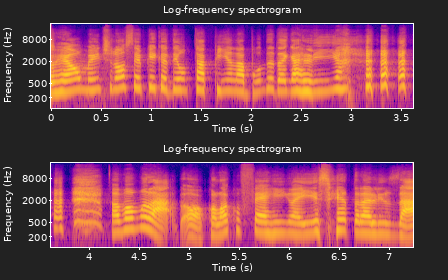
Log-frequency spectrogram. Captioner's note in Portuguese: risadas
